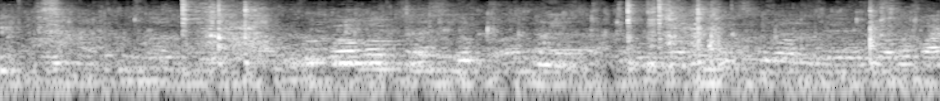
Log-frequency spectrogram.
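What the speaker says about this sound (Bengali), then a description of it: "ঢাকনিটা খুলবো, দিয়ে দেবো মাছটা আর বেগুনটা।" Metal clanks and scrapes as a lid comes off a pan, then fish and eggplant go in with stirring clatter and a soft sizzle, close and fairly loud, with a voice talking over it.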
